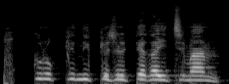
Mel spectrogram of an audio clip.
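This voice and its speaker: A middle-aged man preaching a sermon as pastor, firing rhetorical questions at the congregation and swinging from hushed, intimate asides to shouted fervor. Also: high-pitched, fairly even intonation, moderate pace. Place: church sanctuary.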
